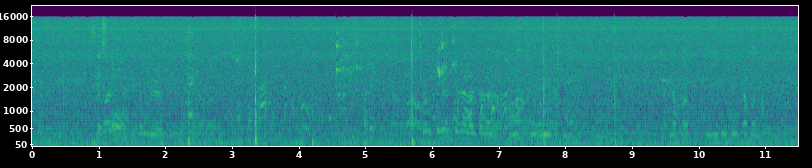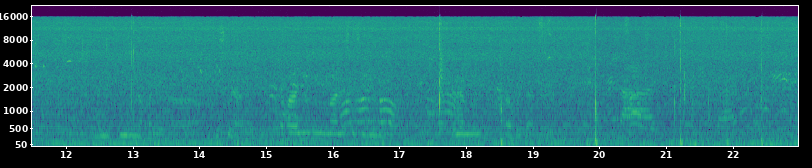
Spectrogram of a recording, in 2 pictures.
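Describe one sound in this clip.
Young people call out and chatter nearby, outdoors.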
